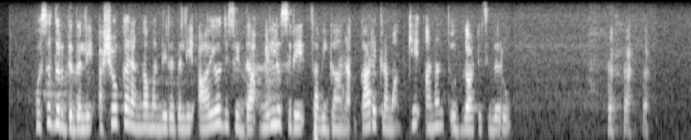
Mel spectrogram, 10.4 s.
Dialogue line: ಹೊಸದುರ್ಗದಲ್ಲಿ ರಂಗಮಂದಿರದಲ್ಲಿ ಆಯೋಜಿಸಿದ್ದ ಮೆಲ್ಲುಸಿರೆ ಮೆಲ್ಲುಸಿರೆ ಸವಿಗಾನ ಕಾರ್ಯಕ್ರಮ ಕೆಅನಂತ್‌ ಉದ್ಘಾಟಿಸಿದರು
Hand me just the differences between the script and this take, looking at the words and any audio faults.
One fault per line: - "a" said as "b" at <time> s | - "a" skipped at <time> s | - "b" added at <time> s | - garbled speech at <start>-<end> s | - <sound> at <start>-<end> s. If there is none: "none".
- "ಅಶೋಕ" added at 1.5 s
- "ಮೆಲ್ಲುಸಿರೆ" skipped at 4.5 s
- laugh at 8.8-9.8 s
